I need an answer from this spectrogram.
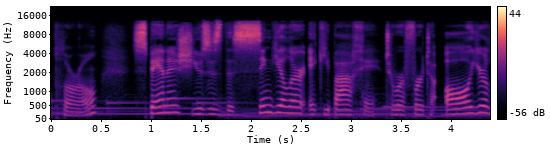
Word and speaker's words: equipaje: Equipaje, meaning luggage. The pronunciation here requires a really nice, breathy H sound for the letter J, equipaje.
